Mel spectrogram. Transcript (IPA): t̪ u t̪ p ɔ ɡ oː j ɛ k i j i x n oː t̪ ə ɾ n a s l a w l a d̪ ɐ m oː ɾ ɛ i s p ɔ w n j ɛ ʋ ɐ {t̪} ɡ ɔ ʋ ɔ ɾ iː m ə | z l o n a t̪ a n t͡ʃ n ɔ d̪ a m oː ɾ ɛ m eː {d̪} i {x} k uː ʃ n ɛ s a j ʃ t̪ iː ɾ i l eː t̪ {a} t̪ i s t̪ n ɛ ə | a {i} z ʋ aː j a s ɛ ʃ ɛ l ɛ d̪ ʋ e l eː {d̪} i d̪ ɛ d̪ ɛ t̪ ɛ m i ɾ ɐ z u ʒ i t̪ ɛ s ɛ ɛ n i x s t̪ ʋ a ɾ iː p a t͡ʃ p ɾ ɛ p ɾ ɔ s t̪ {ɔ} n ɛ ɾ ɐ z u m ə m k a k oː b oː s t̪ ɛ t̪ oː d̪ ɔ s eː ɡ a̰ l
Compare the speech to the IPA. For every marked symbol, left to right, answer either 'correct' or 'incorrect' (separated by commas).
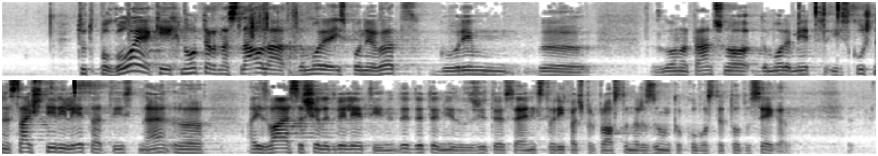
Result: correct, incorrect, incorrect, correct, correct, incorrect, correct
